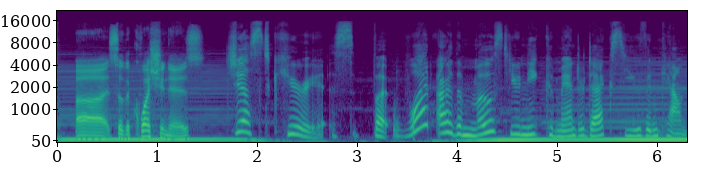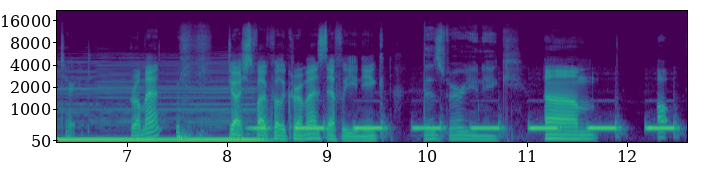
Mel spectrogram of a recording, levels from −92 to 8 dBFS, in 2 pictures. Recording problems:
alarms or sirens; very loud; throughout; as loud as the speech

